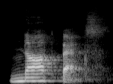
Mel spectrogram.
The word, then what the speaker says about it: knockbacks: guys faced with overcome knockbacks in english always when there's a k and an n the k you never pronounce there's a tip for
